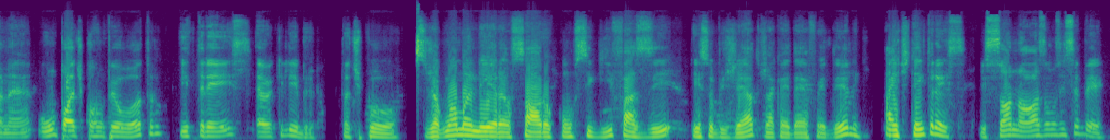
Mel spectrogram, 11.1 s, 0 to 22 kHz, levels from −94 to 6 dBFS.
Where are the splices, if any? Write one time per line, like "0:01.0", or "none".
0:01.7
0:03.3
0:04.1
0:08.7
